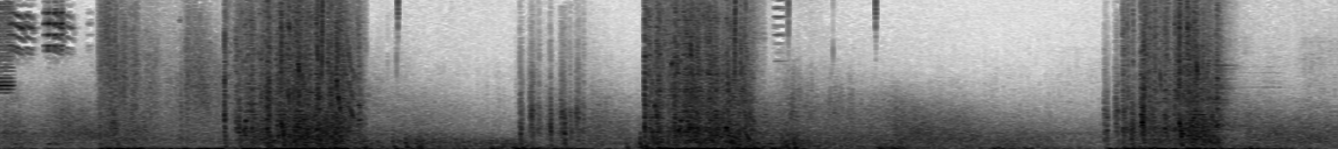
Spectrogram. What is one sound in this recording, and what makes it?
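A spaceship's weapons in a video game fire in loud bursts.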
